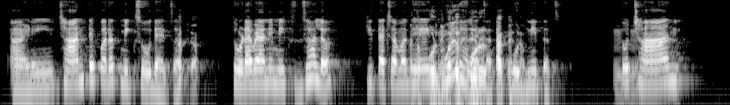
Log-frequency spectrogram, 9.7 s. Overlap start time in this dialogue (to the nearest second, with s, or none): 5 s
